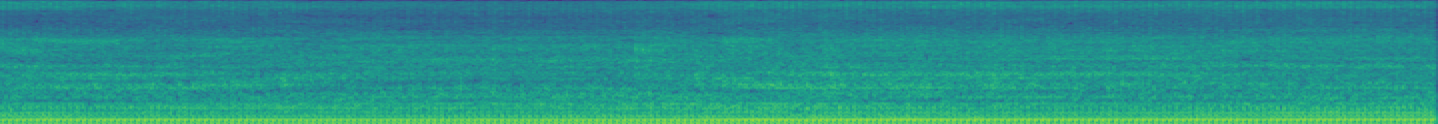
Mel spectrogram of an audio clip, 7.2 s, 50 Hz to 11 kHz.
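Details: DeWalt 3200psi 2.8gpm pressure washer with Honda GX200 engine, after carburetor clean for start-then-die and surging after a year's storage, running with choke and water hose attached: steady, even drone, no hunting or surging; normal running.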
